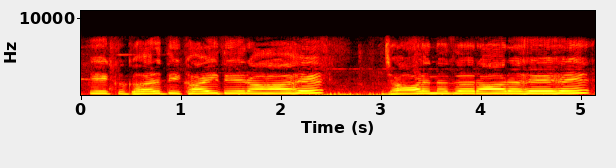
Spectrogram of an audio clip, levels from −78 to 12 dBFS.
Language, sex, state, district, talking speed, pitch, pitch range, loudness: Hindi, male, Madhya Pradesh, Dhar, 130 wpm, 275 Hz, 275-285 Hz, -12 LUFS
